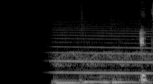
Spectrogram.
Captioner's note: siren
